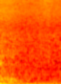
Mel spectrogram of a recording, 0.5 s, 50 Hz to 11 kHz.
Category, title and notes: Sound effects > Other mechanisms, engines, machines
shop foley-006
bam, knock, bang, sfx, bop, tools, foley, tink, boom, metal, strike, rustle, pop, sound, percussion, shop, fx, perc, wood, oneshot, thud, crackle, little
